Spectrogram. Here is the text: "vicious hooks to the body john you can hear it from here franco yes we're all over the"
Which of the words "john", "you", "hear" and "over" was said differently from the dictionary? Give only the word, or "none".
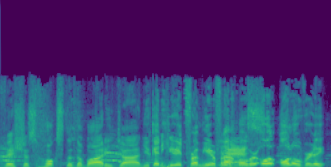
none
